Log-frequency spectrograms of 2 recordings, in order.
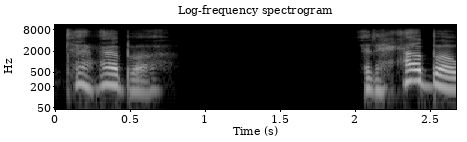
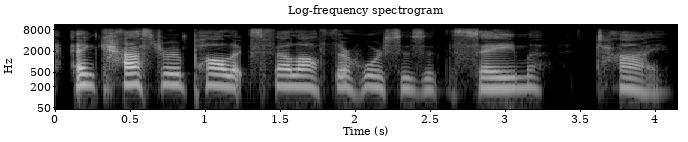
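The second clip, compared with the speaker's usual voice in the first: plain reading voice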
